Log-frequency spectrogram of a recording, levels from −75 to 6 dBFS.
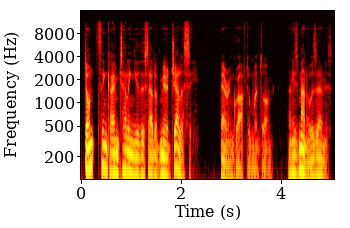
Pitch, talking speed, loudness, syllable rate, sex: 95 Hz, 235 wpm, -20 LUFS, 6.9 syllables/s, male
